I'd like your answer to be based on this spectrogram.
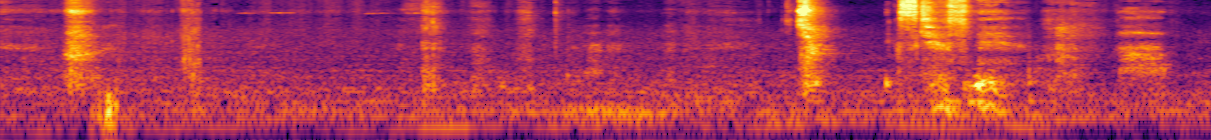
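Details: Sneeze.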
